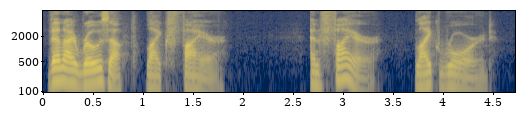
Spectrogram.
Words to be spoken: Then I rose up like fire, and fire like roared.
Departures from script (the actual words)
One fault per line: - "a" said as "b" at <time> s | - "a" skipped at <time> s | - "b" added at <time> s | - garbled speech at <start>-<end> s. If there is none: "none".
none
